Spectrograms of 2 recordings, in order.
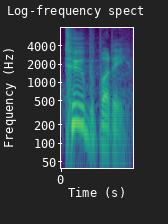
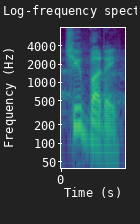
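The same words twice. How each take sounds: First: It is said in an American accent. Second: It is said in a British accent.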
